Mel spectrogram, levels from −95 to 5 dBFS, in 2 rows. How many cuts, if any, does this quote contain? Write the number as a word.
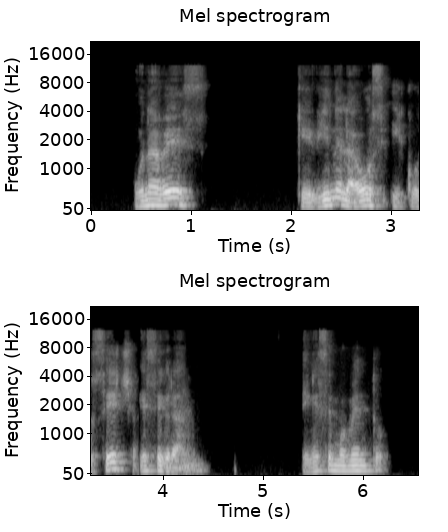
one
